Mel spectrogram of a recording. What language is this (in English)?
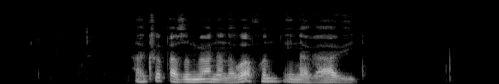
Abaza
